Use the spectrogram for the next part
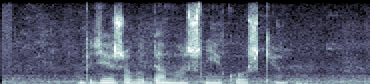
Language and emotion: Russian, sad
